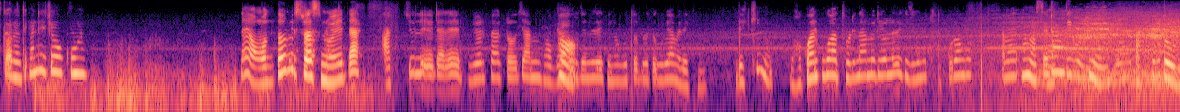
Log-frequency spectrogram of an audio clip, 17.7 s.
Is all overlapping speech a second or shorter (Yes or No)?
Yes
